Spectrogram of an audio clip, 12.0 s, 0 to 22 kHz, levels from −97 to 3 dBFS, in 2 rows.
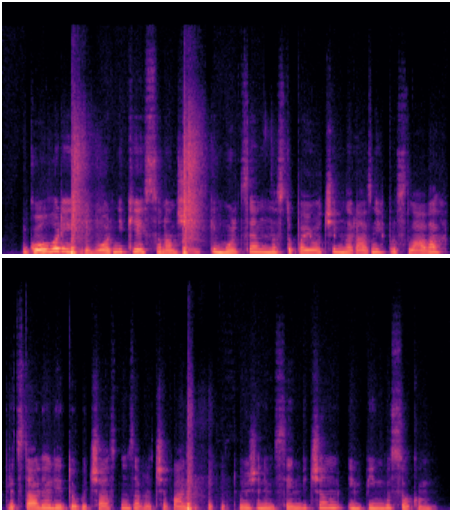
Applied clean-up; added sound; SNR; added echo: neural mask model RNNoise.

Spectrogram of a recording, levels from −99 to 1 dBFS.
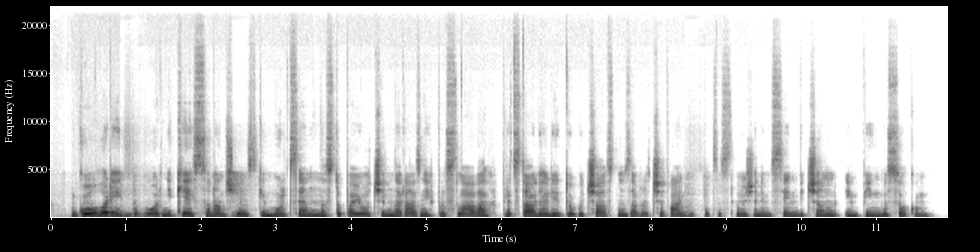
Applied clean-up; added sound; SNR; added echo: neural mask model DeepFilterNet 3.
